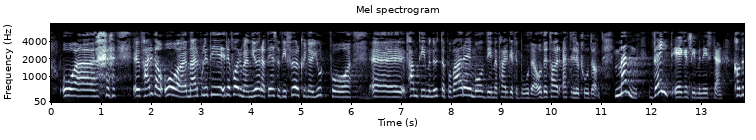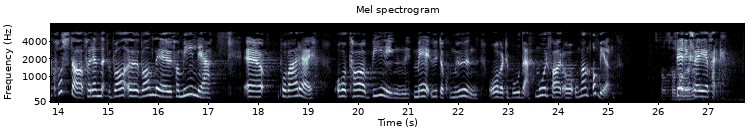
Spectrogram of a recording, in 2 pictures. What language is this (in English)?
Norwegian Bokmål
